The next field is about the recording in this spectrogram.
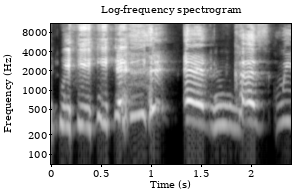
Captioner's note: laughing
